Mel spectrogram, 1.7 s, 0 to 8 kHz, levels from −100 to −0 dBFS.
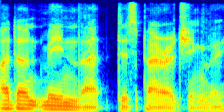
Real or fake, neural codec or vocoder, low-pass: real; none; 7.2 kHz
